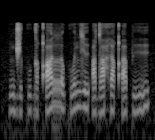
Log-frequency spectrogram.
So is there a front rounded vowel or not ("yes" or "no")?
yes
